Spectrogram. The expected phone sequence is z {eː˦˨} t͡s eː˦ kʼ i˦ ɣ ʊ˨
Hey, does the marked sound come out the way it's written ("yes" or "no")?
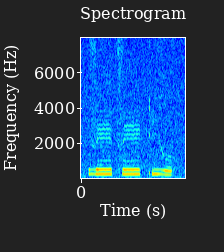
no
